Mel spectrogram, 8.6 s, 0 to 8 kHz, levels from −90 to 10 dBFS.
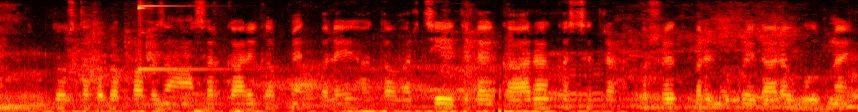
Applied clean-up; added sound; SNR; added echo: none; Growling + Glockenspiel; 4 dB; none.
